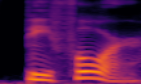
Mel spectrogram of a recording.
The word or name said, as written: before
